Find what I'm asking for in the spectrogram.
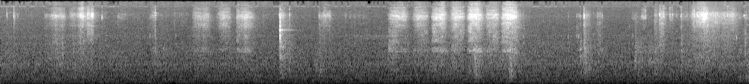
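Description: Laser burr marks are sanded off small parts for an Evo Fire model airplane fuselage. The result is a series of close, quick scraping and rubbing strokes in uneven bursts, with short pauses between them.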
